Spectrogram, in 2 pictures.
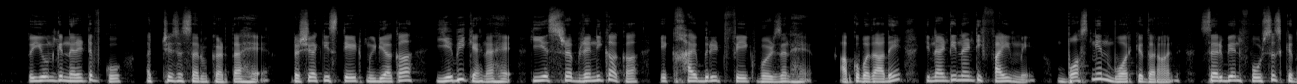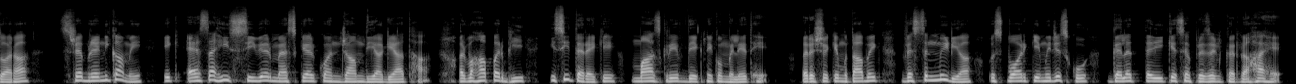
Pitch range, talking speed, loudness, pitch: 135-170 Hz, 195 wpm, -23 LUFS, 155 Hz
